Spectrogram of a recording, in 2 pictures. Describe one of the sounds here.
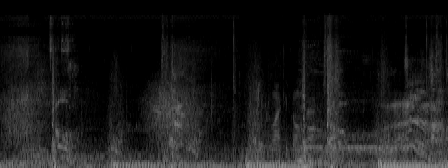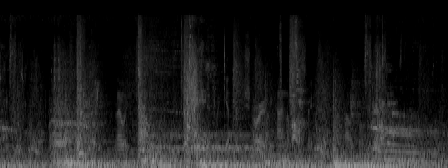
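Weapons clash and strike in a fight.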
